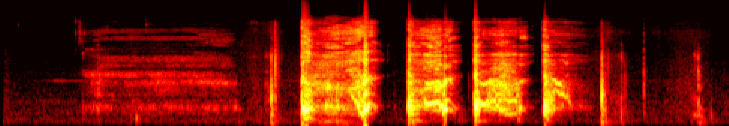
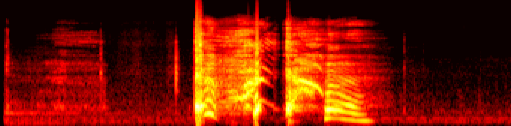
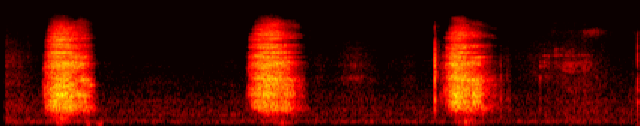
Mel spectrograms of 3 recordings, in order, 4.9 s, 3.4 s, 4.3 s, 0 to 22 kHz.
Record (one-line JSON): {"three_cough_length": "4.9 s", "three_cough_amplitude": 32768, "three_cough_signal_mean_std_ratio": 0.33, "cough_length": "3.4 s", "cough_amplitude": 32768, "cough_signal_mean_std_ratio": 0.37, "exhalation_length": "4.3 s", "exhalation_amplitude": 8205, "exhalation_signal_mean_std_ratio": 0.35, "survey_phase": "beta (2021-08-13 to 2022-03-07)", "age": "45-64", "gender": "Female", "wearing_mask": "No", "symptom_none": true, "smoker_status": "Never smoked", "respiratory_condition_asthma": false, "respiratory_condition_other": false, "recruitment_source": "REACT", "submission_delay": "1 day", "covid_test_result": "Negative", "covid_test_method": "RT-qPCR"}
